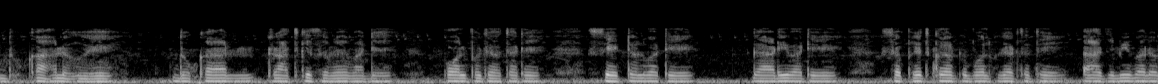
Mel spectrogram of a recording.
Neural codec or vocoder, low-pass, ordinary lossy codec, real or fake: none; 5.4 kHz; none; real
